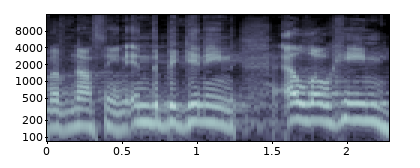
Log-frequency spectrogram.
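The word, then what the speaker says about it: אֱלֹהִים: it would look something like this and it's pronounced Elohim let me hear you say Elohim in the beginning Elohim created the heavens and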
